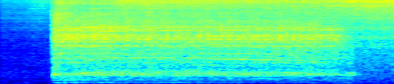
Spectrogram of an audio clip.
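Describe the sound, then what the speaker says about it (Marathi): A sudden loud, steady hiss bursts out after a brief quiet start and holds strongly for several seconds, a pressure cooker whistle releasing steam. "कुकरच्या शिट्ट्या चालू आहेत"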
